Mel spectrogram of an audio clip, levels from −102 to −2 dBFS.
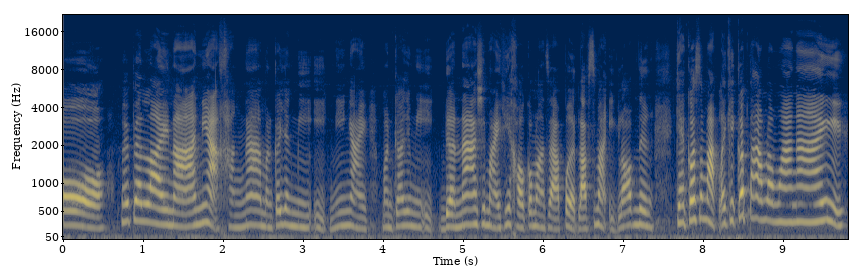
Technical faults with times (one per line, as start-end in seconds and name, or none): none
